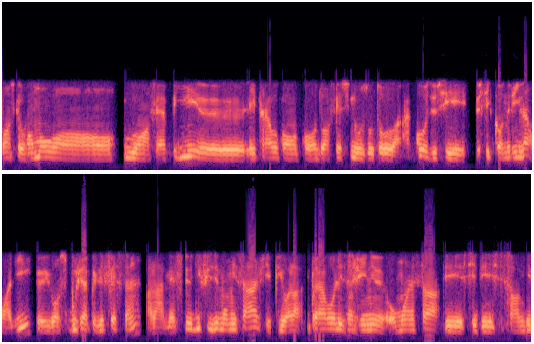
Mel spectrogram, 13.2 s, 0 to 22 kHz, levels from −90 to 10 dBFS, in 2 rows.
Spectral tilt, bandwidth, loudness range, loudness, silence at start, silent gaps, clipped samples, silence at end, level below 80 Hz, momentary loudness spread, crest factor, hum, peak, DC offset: -6 dB/octave; 7.2 kHz; 1 LU; -11 LUFS; 0 s; none; under 0.1%; 0 s; -62 dBFS; 4 LU; 10 dB; none; 0 dBFS; under 0.1%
